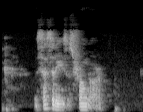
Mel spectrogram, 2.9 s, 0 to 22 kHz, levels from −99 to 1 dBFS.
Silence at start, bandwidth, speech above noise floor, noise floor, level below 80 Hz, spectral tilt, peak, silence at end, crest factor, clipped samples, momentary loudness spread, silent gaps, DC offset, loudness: 0.05 s; 7.6 kHz; 39 dB; -60 dBFS; -60 dBFS; -4.5 dB/octave; -2 dBFS; 0.5 s; 22 dB; under 0.1%; 16 LU; none; under 0.1%; -22 LUFS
